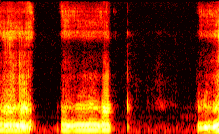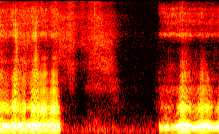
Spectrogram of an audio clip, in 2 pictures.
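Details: Boston Terrier puppy sleeping with its eyes open and snoring: low, rumbling snores in long bursts of about a second, each followed by a quiet pause, with a wavering buzzy tone.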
